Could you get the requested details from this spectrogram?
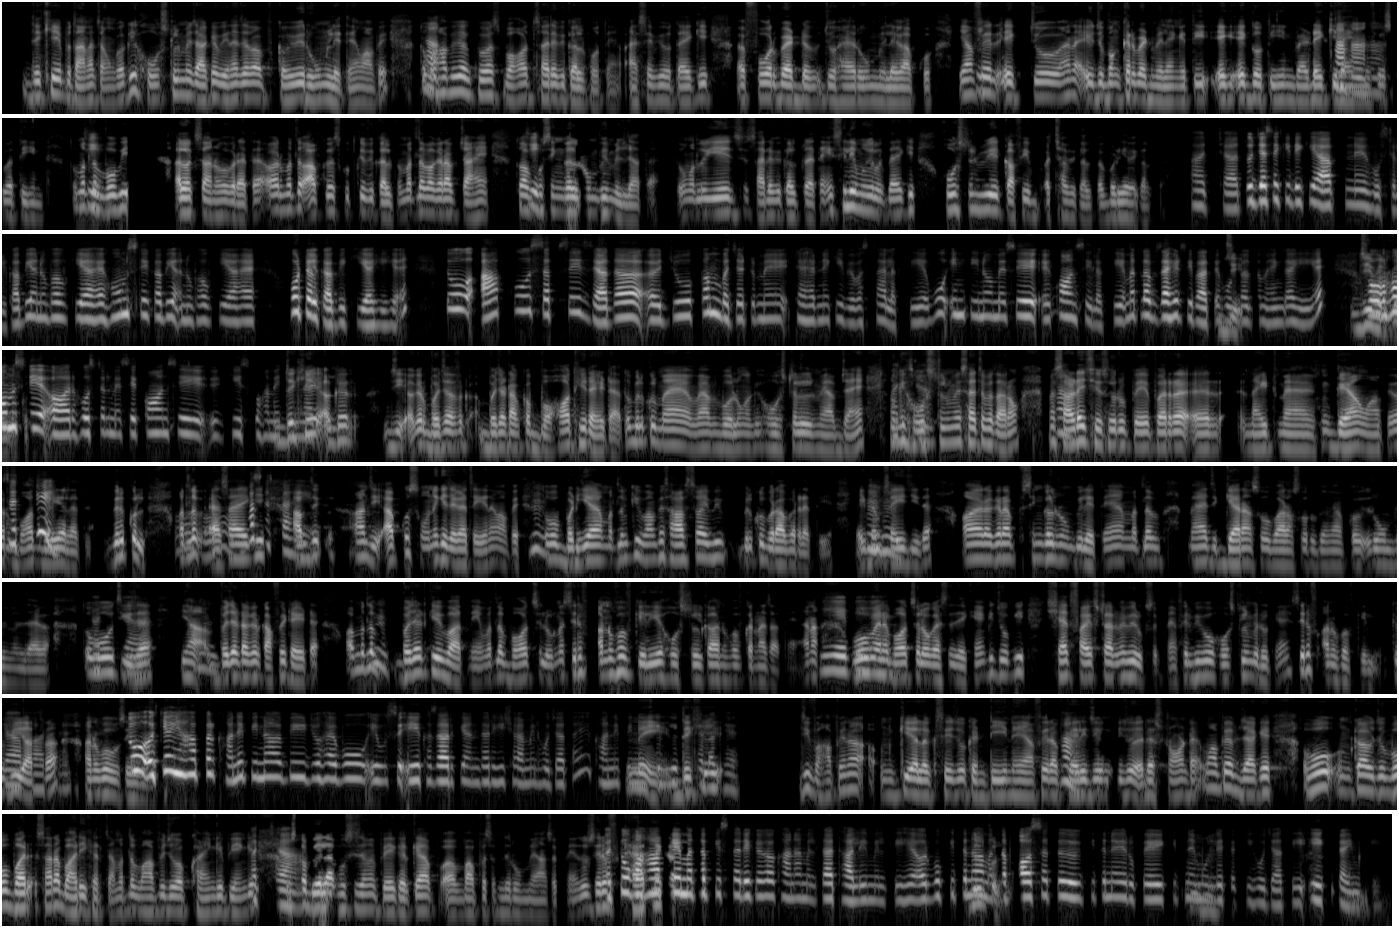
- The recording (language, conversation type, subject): Hindi, podcast, बजट में यात्रा करने के आपके आसान सुझाव क्या हैं?
- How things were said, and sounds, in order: in English: "रूम"; in English: "बेड"; in English: "रूम"; in English: "बंकर बेड"; in English: "बेड"; in English: "सिंगल रूम"; in English: "होम स्टे"; in English: "होम स्टे"; in English: "पर"; in English: "नाईट"; in English: "सिंगल रूम"; in English: "रूम"; in English: "फाइव स्टार"; in English: "कैंटीन"; in English: "रेस्टोरेंट"; in English: "पे"; in English: "रूम"; in English: "टाइम"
